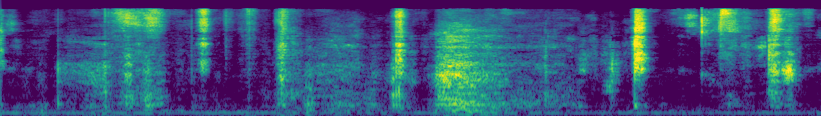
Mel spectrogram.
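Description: Close-miked mouth sounds of eating a sauce-coated spicy chicken drumstick: scattered wet, sticky clicks and smacks, with a loud breathy rush of air about two seconds in.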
